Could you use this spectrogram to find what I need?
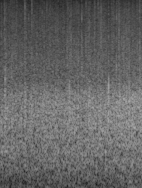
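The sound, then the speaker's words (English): A concert audience at City Hall applauds to bring a banjo player back for an encore, a thick, unbroken patter of many clapping hands, steady and fairly soft throughout. “And the audience here at City Hall's bringing Bela back to the stage. They're trying to, at least.”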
